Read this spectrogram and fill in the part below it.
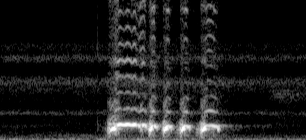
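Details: A single loud coo phrase from a local zebra dove: a clear opening note running into four quick throbbing pulses, ringing and full-voiced.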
